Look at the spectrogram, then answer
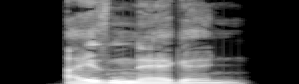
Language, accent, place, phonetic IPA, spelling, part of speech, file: German, Germany, Berlin, [ˈaɪ̯zn̩ˌnɛːɡl̩n], Eisennägeln, noun, De-Eisennägeln.ogg
- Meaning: dative plural of Eisennagel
